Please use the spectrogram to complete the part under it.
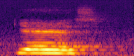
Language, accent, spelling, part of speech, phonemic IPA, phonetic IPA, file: Armenian, Eastern Armenian, երես, noun, /jeˈɾes/, [jeɾés], Hy-երես.ogg
- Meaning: face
